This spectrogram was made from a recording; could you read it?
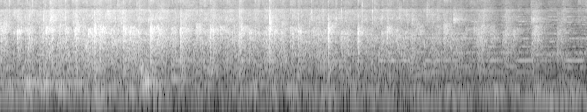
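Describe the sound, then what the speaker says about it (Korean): Audience applause at the opening ceremony of a student Model UN conference in Korea, welcoming a guest speaker to the stage. Steady, dense clapping from a large crowd, sustained throughout and gradually tapering slightly toward the end. "회장님 앞으로 모실 때 큰 박수 부탁드립니다"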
